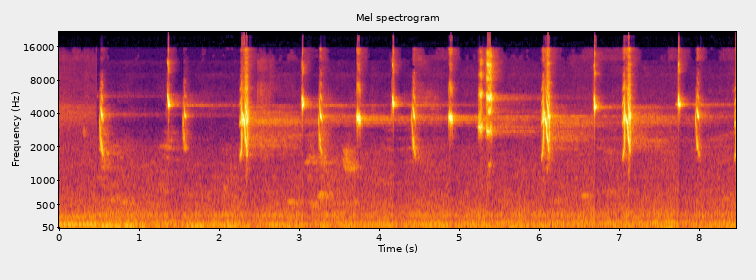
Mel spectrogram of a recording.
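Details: Long-tailed shrike, lure recording for training birds: scattered sharp high clicks and short chirps at an uneven pace, with thin whistled tones linking some of the notes.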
